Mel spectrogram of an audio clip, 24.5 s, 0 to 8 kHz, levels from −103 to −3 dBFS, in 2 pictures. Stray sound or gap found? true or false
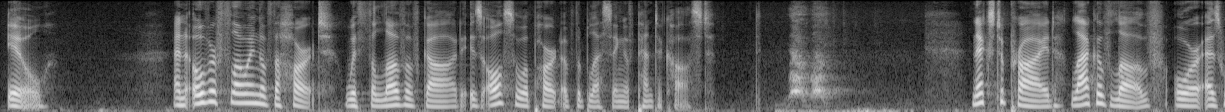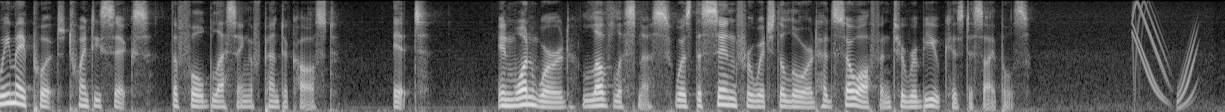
true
